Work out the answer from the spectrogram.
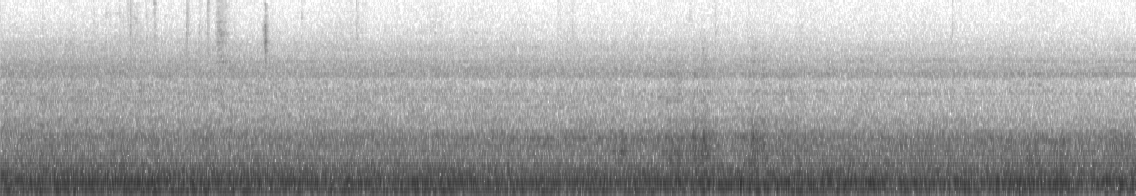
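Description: Steady running noise of the Shiokaze limited express electric train on its rails, heard from inside a passenger car: a low, even rumble of wheels and track.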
